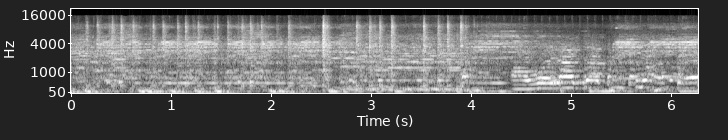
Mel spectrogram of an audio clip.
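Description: Loud Chhattisgarhi folk-drama stage music: dense drumming under a held melody line. About four seconds in, the drums drop back and a wavering, sliding melody comes forward.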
